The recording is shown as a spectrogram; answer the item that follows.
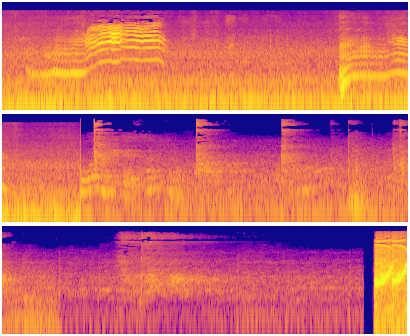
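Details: A cat gives two drawn-out, wavering meows in its first few seconds, the second one rising then falling. Scattered clicks and thumps follow, then near silence, and a sudden loud burst ends the recording.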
